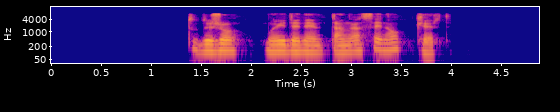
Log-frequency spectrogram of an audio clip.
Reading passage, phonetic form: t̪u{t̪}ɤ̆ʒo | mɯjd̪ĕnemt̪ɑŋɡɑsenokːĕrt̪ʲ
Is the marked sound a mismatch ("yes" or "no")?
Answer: yes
